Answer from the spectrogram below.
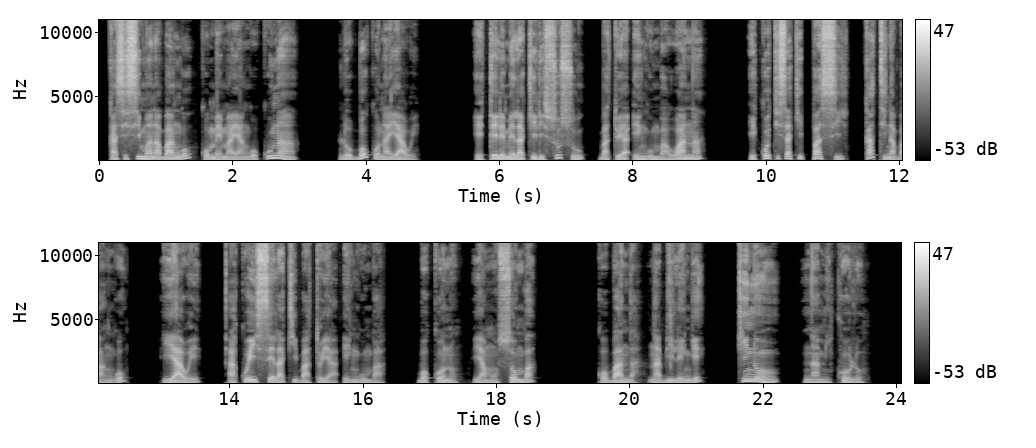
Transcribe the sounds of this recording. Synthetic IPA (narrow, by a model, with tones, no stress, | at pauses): ka˨si˨si˨mwa˨na˨ba˨ŋɡo˦ko˨mɛ˨ma˨ja˨ŋɡo˦ku˦na˦ | lo˨bɔ˦kɔ˨na˨ja˦we˨ | e˨te˦lɛ˦me˦la˦ki˦li˨su˦su˨ | ba˨to˨ja˨ʔe˨ŋɡu˨mba˨wa˦na˦ | e˨ko˦ti˦sa˦ki˦pa˦si˨ | ka˦ti˨na˨ba˨ŋɡo˦ | ja˦we˨ | a˨kwe˦i˦se˦la˦ki˦ba˨to˨ja˨e˨ŋɡu˨mba˨ | bo˨kɔ˦nɔ˨ | ja˨mo˨so˦mba˦ | ko˨ba˨nda˨na˨bi˨le˨ŋɡe˦ | kʰi˦no˦˨ | na˨mi˨kʰo˦lo˦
